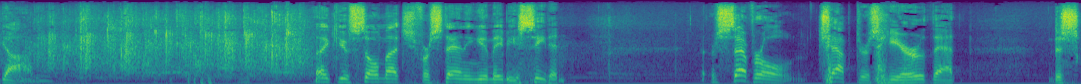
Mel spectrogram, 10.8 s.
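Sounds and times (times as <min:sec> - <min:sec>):
speech: 0:00.0 - 0:00.6, 0:03.2 - 0:05.8, 0:07.1 - 0:09.7, 0:10.5 - 0:10.8
audience clapping: 0:00.0 - 0:04.0.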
